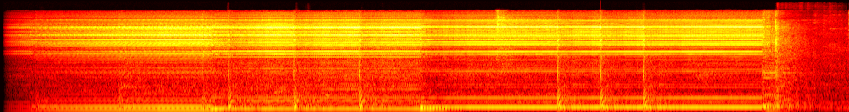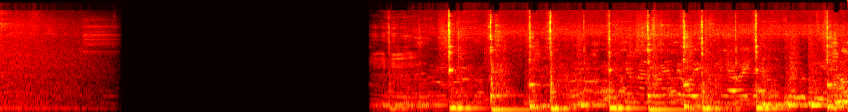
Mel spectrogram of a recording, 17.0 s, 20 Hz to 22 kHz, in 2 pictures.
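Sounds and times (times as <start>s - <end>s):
synthesizer music with beat: 0.3s - 8.1s.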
